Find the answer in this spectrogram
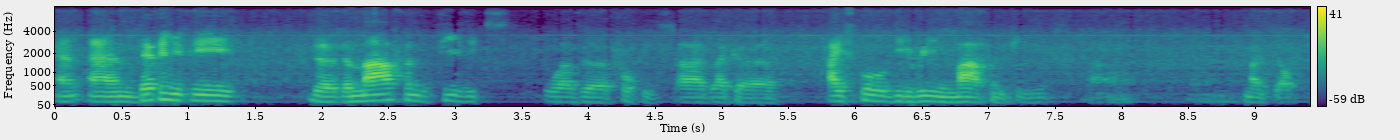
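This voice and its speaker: A medium-pitched man with a French accent at a moderate pace, fairly even intonation, big swings in loudness, and long, frequent pauses. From France. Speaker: satellite engineer. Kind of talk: Q&A session. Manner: halting, many fillers.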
